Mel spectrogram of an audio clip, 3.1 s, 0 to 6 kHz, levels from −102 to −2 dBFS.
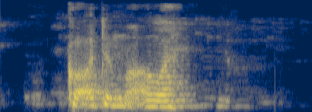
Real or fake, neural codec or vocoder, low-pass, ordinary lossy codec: real; none; 5.4 kHz; AAC, 24 kbps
